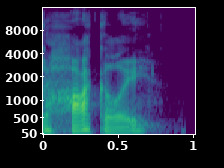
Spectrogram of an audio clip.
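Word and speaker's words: Hochuli: How do you say it? – It's Ed Hockley. – I threw an extra syllable in there. You're right. – You threw an N in there.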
